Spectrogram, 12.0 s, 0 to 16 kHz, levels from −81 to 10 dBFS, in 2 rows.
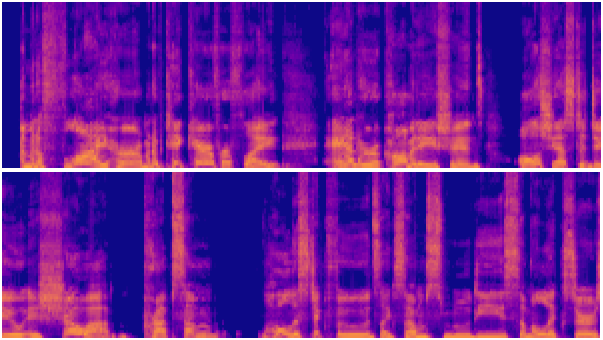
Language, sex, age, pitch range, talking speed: English, female, 30-49, 185-235 Hz, 165 wpm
